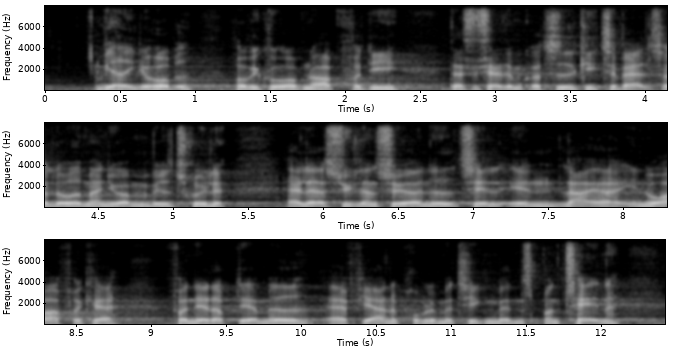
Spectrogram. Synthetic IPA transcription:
ʋihæð̩ˠe̝ɡŋdliɦɔ̽ːb̥ð̩ˠpʰɒ̽ʋikʰuɔːb̥nəɒ̽b̥fɒ̽d̥ḭːd̥æso̝ɕɛ̰ːld̥e̝mo̝kʰʁɑ̈t͡sʰḭːð̩ˠɡ̥iɡ̥̚t͡sʰe̝lʋæl̰sɒ̽lɔ̽ːð̞̩ˠəmænjo̝æmænʋe̝lət͡sʰʁylə | ʔæləæsy̰ːlænsø̰ːɐne̝ð̞̰ˠt͡sʰe̝le̝nlɑ̈ɪ̰ɐino̝ɐɑ̈fʁikʰæ | fɒ̽neɾɒ̽b̥̚d̥æɐmeð̞ˠæfjæɐnəpʰʁo̝b̥le̝mæt͡sʰiɡ̥n̩med̥ensb̥ɒ̽nt͡sʰɛ̰ːnə

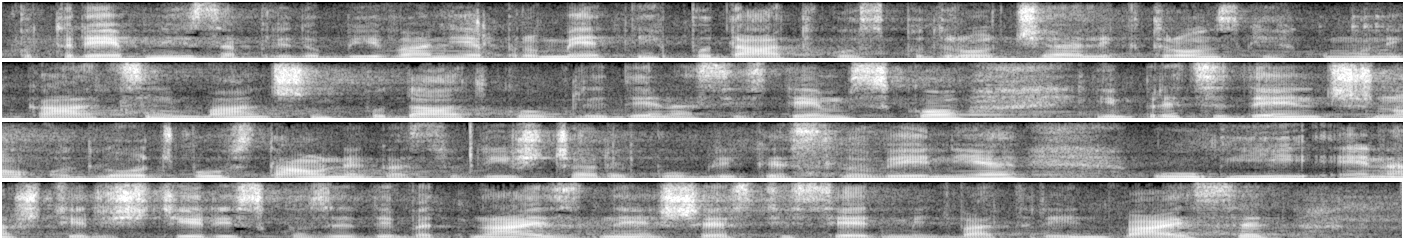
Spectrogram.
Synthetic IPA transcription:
pɔt̪ɾeːbniɣzapɾid̪ɔbiːʋanjɛpɾɔmɛt̪nixpɔd̪aːt̪kɔwspɔd̪ɾoːt͡ʃjaɛlɛkt̪ɾõːnskixkɔmunikaːt̪siinbant͡ʃnixpɔd̪aːt̪kɔwɡlɛd̪eːnasist̪eːmskɔinpɾɛt̪sɛd̪ɛnt͡ʃnɔʔɔd̪loːd͡ʒbɔust̪awnɛɡasɔd̪iːʃt͡ʃaɾɛpublikɛslɔʋeːnijɛuʔiʔɛnaʃt̪iːɾiʃt̪iːɾiskozid̪ɛʋɛt̪najzd̪neʃɛːst̪iseːd̪mid̪ʋat̪ɾiːnd̪ʋajsɛt̪

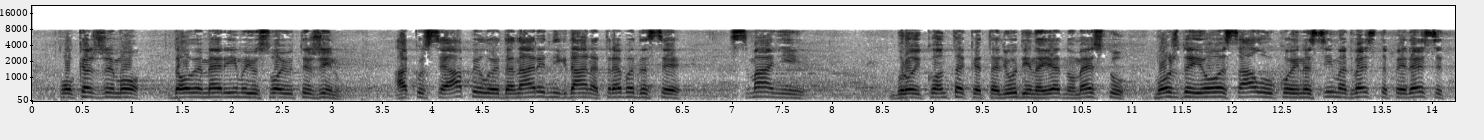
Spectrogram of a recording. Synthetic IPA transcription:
po̞kaʒe̞mo̞ | d̪ao̞ʋe̞meɾe̞imajusʋo̞jut̪e̞ʒinṵ | ako̞se̞ape̞lˠuje̞d̪anaːɾe̞d̪niɣd̪aːnat̪ɾɛbad̪ase̞ | smaːɲi | bɾo̞ːjko̞nt̪akat̪aʎuːd̪inajed̪no̞mːest̪o | mo̞ʒd̪ajio̞ʋasaːlˠauko̞jenasimad̪ʋe̞st̪aped̪ese̞t̪

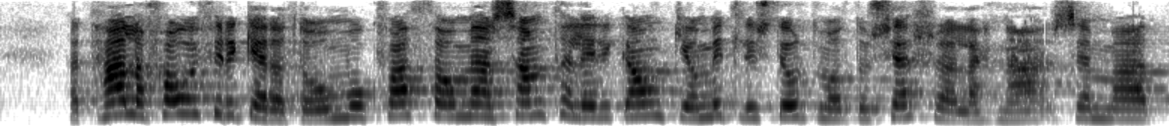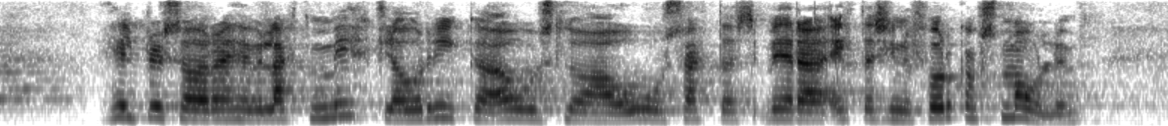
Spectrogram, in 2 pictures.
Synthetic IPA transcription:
θaðt̪ʰaːlafaːwɪfɪɾɪɾcɛɾðat̪oːwmɔɣkʰvaːðθawmɛðansamt̪ʰaːlɪɛɾikawɲcɪawmɪt̪lɪst̪jowɾt̪ʏmalt̪ɔsjɛð̥fɾaðlajhnasɛmað | ɦeɪjlpɾɪsawðʏɾaɦɛvʏlaxt̪mɪhklaɔɣɾiːkaaːwʏst̪lʏawɔɣsaht̪avɛːɾaejht̪asiːnʏfowɾkawŋsmaːwlʏm

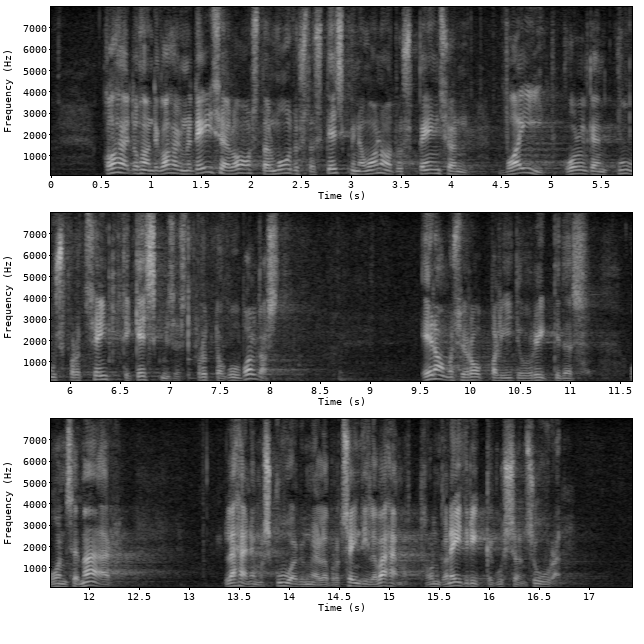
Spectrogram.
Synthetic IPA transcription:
kɑɦe̞t̪uɦɑnd̪̥e̞kɑɦekymnet̪ejse̞lɑːst̪ɑlmo̞ːd̪ust̪ɑske̞skmine̞vɑnɑd̪̥uspe̞nʲsio̞nvɑjd̪̥ko̞lɡ̥e̞nd̪̥̚kuːspro̞t̪se̞nʲt̪ːike̞skmise̞st̪̚prut̪ˑːo̞kuːpɑlɡ̥ɑst̪ | e̞nɑmuse̞wɾo̞ːpːˑɑliːd̪̥uɾiːkːid̪̥e̞s | o̞nse̞mæːr | læɦene̞mɑskuːe̞kymnelepro̞t̪se̞nʲd̪ilevæɦe̞mɑ̰lt̪ːˑo̞nkɑne̞jd̪̥riːkːˑekusːo̞nsuːɾḛm

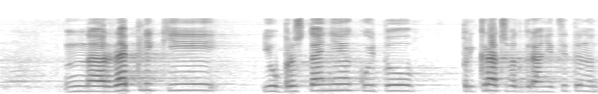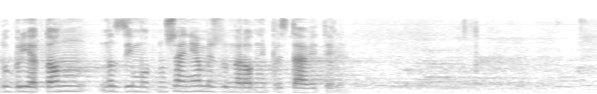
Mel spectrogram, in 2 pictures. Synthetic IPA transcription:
nɐɾɛplʲikʲiː | obɾɐʃt̪ɛniəkoit̪ʊ | pɾikɾat͡ʃvəd̪ɡɾanit̪sit̪ɛnɐd̪obɾijət̪ɔnːɐvzəjimoːt̪noʃɛnʲiəmɛʒd̪ʊnɐɾɔd̪nipɾɛt̪st̪avit̪ɛlḭ

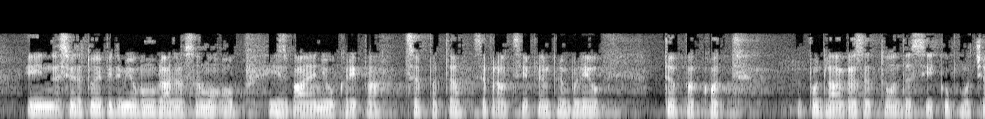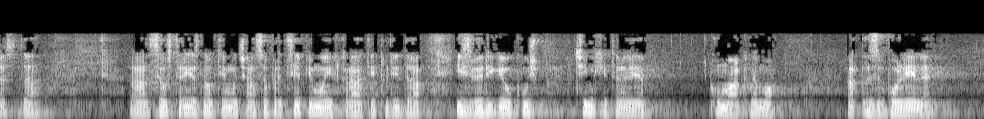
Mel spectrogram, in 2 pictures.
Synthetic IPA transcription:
insɛʋeːd̪at̪oːɛpid̪ɛmijɔbomɔwlaːd̪alsamoʔɔpizʋaːjanjuukɾeːpat̪səpət̪əsɛpɾawt̪seːplʲɛnpɾɛbɔleːw | t̪əpakʰɔt̪ | pɔd̪laːɡazat̪oːd̪asikupmɔt͡ʃɐsd̪a | sɛust̪ɾeːznɔwt̪eːmut͡ʃaːsupɾɛseːpimɔinxkɾaːt̪it̪uːd̪id̪aizʋɛɾiːɡɛɔkuːʃpt͡ʃimxit̪ɾɛjɛ | umaːknɛmɔ | zbɔleːlɛ

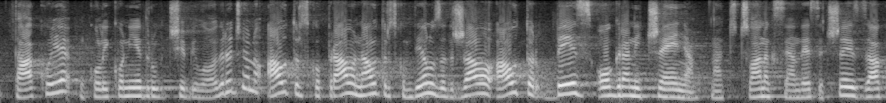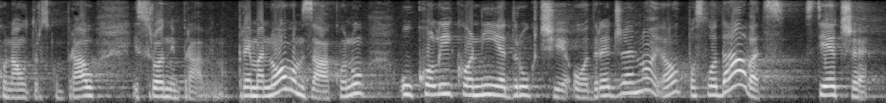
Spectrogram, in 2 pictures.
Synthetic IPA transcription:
t̪ako̞je̞uko̞liko̞nije̞d̪ɾuɡt͡ʃije̞biːlˠo̞od̪ɾe̞d͡ʑe̞no̞ʔaut̪o̞ɾsko̞pɾaːʋo̞naaut̪o̞ɾskomd̪jeːlˠuzad̪r̩ʒaːʋaoʔaut̪o̞ɾbe̞zo̞ɡɾanit͡ʃeːɲaznat͡ʃi̥t͡ʃlˠaːnakse̞d̪amd̪e̞set̪ʃe̞ːst̪zaːko̞naaut̪o̞ɾsko̞mpɾaːʋoisɾo̞d̪nimpɾa̰ːʋḭma̰pɾe̞mano̞ʋo̞mzaːko̞nuukʰo̞likʰo̞nije̞d̪ɾuɡt͡ʃije̞ʔo̞d̪ɾed͡ʑe̞no̞jḛlˠpo̞slˠo̞d̪aːʋat̪sː | t̪jet͡ʃe

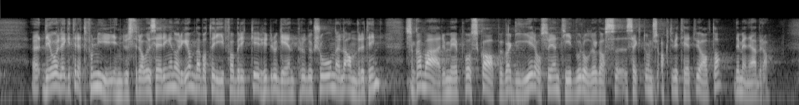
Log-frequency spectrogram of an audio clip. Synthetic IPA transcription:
d̪ɛɔlɛɡːət̪ʰɪlɾɛt̪ːə̥fɔɳyːɪnd̪ʉst̪ɾɪɑlɪseːɾɪŋɪnɔɾɡəɔmd̪ɛæɾbɑt̪ːəɾiːfɑbɾɪkːəɾhʏd̪ɾʊɡeːnpʰɾʊd̪ʉkʂuːnɛlːəɾɑnd̪ɾət̪ʰɪŋː | sɔmkɑnʋæːɾəmɛpʰɔːskɑːpəʋæɖiːəɾɔsːɔɪɛnt̪ʰiːd̪ʋʊɾɔlːjɔɡɑssɛkt̪ʊɳʂɑkt̪ɪʋɪt̪ʰeːt̪ʋɪlɑːʋt̪ʰɑːd̪ɛmeːnəɾjæɪæbɾʔɑ̰ː

